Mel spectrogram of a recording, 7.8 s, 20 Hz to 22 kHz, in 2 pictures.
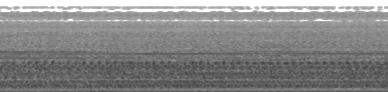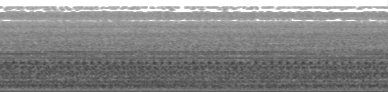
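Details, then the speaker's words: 2005 Subaru Impreza 2.5 L non-turbo engine on cold startup after sitting a few days, recorded near the engine's center: dull, rapid knocking clatter of piston slap, which quiets when fully warmed. "so if your car sounds like that it is piston slap"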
